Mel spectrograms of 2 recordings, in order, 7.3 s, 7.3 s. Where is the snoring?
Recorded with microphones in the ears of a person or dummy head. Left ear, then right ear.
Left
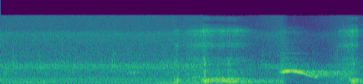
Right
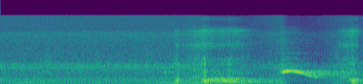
Centre (ahead or behind), 1.0 m.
